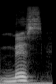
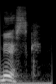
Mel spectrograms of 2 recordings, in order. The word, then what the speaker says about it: MISC: about the 1099 Miss they pronounce it 1099 misk they pronounced the C which is kind of funny I don't know why that is because I think it still stands for miscellaneous and the C is silent I'm thinking possibly it's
